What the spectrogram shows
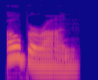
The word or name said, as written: Oberon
